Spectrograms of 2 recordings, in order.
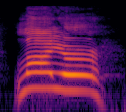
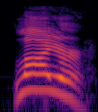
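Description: First: Louder, a flat verdict; accusing "Liar"; loud accusation. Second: Said in the usual way. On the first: Real, not acted. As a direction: call it out like a judge. Pastor calls out liars.

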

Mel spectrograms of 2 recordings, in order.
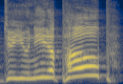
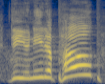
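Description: No difference in how they are said.

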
